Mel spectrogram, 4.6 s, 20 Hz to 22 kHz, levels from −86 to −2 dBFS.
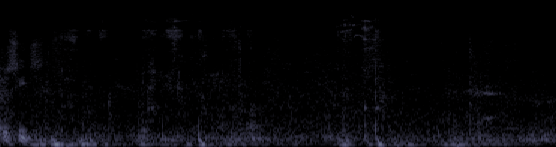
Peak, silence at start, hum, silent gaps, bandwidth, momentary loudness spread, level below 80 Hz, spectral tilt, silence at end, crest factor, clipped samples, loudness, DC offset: -42 dBFS; 0 s; none; none; 16.5 kHz; 9 LU; -80 dBFS; -4.5 dB/octave; 0 s; 18 dB; under 0.1%; -61 LUFS; under 0.1%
